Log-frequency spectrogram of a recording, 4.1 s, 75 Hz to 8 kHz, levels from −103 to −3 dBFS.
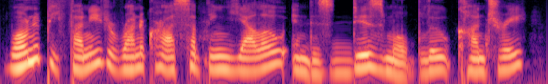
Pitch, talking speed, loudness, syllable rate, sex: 175 Hz, 205 wpm, -20 LUFS, 5.5 syllables/s, female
